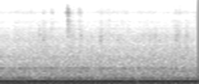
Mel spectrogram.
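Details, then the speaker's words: Driving test: loud, steady low droning rumble, apparently right front wheel bearing, louder drifting left and lighter drifting or turning right; worn wheel bearing. "Anyway, I don't know if you can hear that noise too. That's the wheel bearing. Sounds like it's right front. It's pretty loud."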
